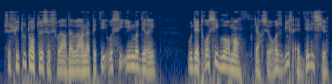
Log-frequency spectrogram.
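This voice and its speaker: This is a fussy young artist who loves to argue, as an audiobook narrator puts him on. The low male voice sits dry and close, and the recording has a slightly dull, muffled top. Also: expressive, moderate pace, darkish tone, no echo. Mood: protesting.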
